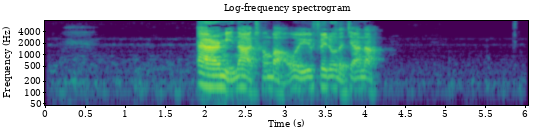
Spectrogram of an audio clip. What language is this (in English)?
Chinese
